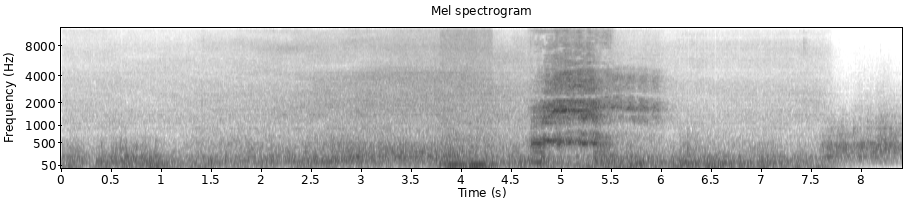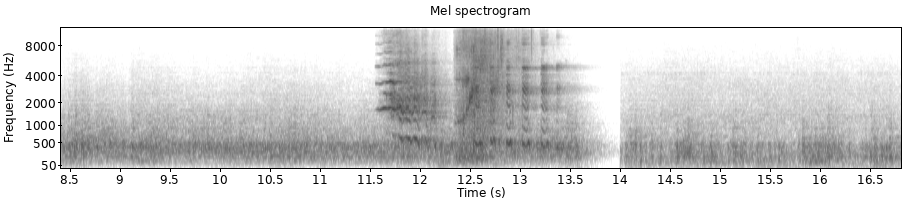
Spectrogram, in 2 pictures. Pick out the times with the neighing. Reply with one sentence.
You can hear the neighing from 3.8 to 6.0 s and from 11.6 to 13.4 s.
